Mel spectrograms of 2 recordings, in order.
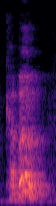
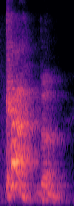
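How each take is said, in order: First: The stress is on the second syllable. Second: The stress is on the first syllable. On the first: The force goes where it belongs. The speaker calls it right. "it should be kaboom" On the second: The force goes into the wrong part of the move. The speaker calls it wrong. "the boom loses its boom"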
